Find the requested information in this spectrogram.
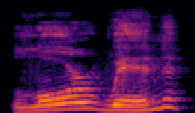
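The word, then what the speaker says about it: Lorwyn: um is easy I put in all caps lur win as an l o r e w YN that's how it's spelled then lorwin w i n and lur when wh en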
